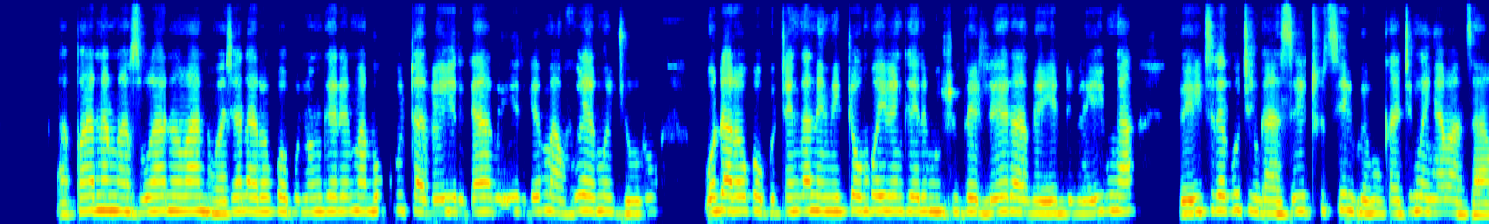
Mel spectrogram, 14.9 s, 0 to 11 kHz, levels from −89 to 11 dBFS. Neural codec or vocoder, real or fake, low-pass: codec, 44.1 kHz, 2.6 kbps, SNAC; fake; 9.9 kHz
